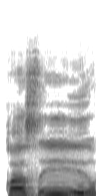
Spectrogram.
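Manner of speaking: কাসির drawn very slowly, stopping on the র; slow recitation. Shown as a demonstration. Teacher reciting the verse ending: slow and final. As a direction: chant কাসির slowly and stop at the verse end. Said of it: "থামতে হবে".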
